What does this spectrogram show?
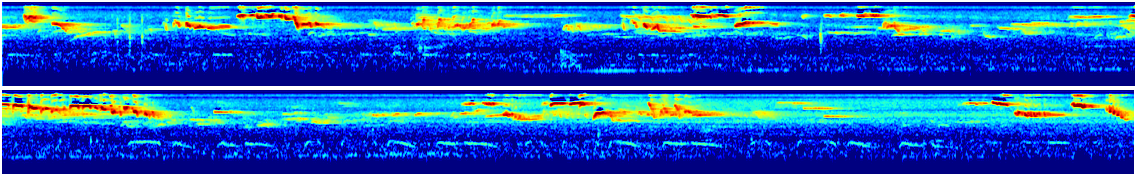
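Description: Songbirds singing: bursts of quick, sweeping chirps and trills every second or two, with short quiet gaps between phrases.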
